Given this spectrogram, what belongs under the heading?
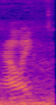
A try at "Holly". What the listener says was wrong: Holly with an O.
